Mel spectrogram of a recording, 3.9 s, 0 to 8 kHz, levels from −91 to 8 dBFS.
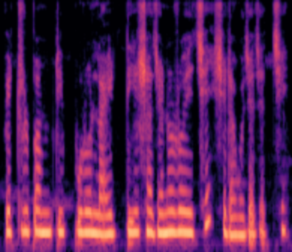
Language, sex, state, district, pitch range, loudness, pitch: Bengali, female, West Bengal, Cooch Behar, 235-250 Hz, -11 LUFS, 245 Hz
